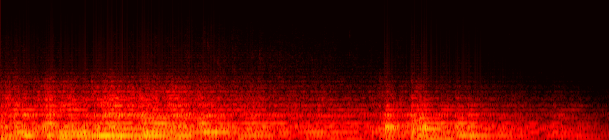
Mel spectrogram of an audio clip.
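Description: A thunder recording fed through the Hammer And Chord virtual string resonator, a Karplus-Strong JSFX effect, with spring reverb. The rumble becomes a sustained chord of ringing virtual strings that swells again with a second roll about four seconds in, then fades out.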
